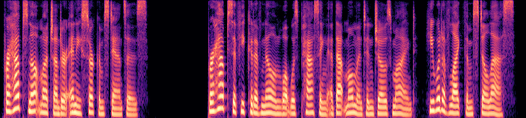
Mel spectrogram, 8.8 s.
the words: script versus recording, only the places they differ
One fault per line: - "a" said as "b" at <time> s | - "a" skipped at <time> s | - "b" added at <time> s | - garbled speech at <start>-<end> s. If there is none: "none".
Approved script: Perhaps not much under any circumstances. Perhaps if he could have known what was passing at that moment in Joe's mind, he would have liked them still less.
none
